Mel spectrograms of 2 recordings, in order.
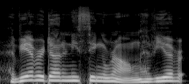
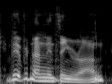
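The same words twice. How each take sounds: First: Loose New Zealand street preacher impression; New Zealand accent. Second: Fast, higher earnest question in a light evangelist voice. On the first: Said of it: "that's my flawless New Zealand accent". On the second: Retold or imitated. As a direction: rattle it off like an eager evangelist. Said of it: "Mike Seaver ... walks up to you and is like".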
